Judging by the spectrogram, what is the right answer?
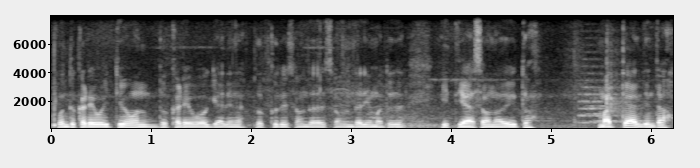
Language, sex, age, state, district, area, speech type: Kannada, male, 18-30, Karnataka, Mandya, rural, spontaneous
